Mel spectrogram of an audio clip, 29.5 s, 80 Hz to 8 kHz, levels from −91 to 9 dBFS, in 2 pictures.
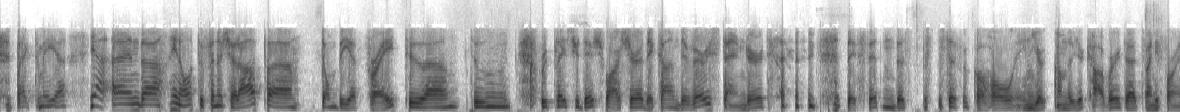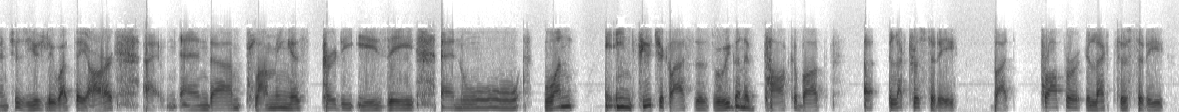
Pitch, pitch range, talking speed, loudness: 110 Hz, 100-140 Hz, 140 wpm, -18 LUFS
